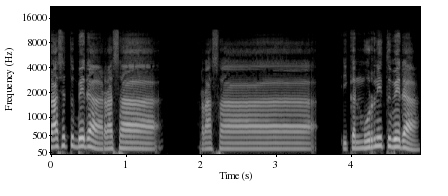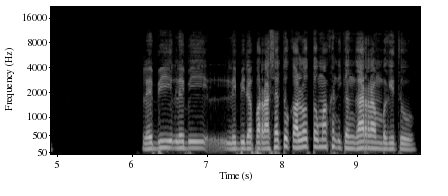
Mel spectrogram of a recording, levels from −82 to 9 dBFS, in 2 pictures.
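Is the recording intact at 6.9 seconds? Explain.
No. At 6.9 seconds, as throughout the clip, the speech sounds rough and grainy, with a hiss filling the gaps between the harmonics and nothing at all above about 11.6 kHz. The likely cause is low-delay AAC compression of the AAC-ELD kind: its short frames separate pitch harmonics poorly and spend bits quickly, and the plainly audible damage fits a low rate of around 32 kbps, so detail is lost and the top band is removed.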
